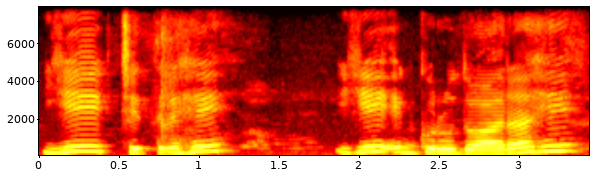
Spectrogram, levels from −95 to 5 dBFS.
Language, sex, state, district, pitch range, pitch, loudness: Hindi, female, Madhya Pradesh, Bhopal, 225-280 Hz, 250 Hz, -12 LUFS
